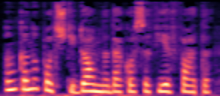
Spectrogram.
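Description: A woman's voice: fairly high pitch, husky, no echo. A woman playing a timid, frail young mother. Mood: timid, plaintive. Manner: soft, plaintive, fearful. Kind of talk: audiobook reading.

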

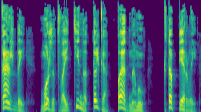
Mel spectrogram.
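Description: A man voicing a sly, scheming male ape who taunts and shouts orders in a storybook reading. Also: on the low side, wildly swooping pitch, a little slow, slightly rough, no room sound, clean studio sound, exaggerated voice. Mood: sneering.

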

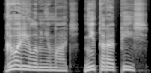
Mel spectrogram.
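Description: A man's voice: on the high side, moderate pace, a little mellow, dry recording, clean studio sound, pitched above the performer's own voice, lightly acted. A man voicing an exasperated mother in her thirties who scolds her son and complains about her husband, in an audiobook. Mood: complaining. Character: harried Soviet-era mother, woman in her thirties.

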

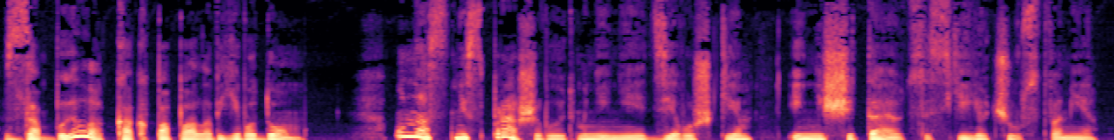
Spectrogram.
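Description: A woman acts out a bitter young wife of twenty-one in an audiobook, sharp and scornful as she hisses orders. The voice sits low and husky, with lively swings in pitch. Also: unhurried, no room sound, clean studio sound, exaggerated voice. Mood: bitter, angry.

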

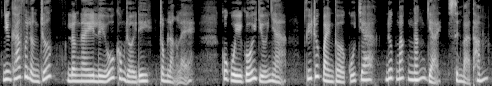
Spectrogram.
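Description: A woman narrating a dramatic story in an emotive, measured way. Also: mid-range voice, lively intonation, dark tone, no echo, clean studio sound.

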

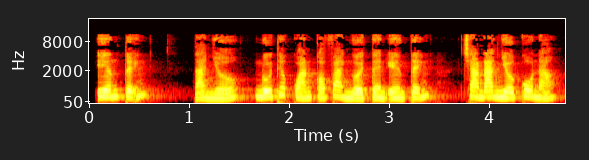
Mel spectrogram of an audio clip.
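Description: A woman's voice: mid-range voice, moderate pace, darkish tone, natural voice. A woman voicing a playful, teasing young wife in an audiobook. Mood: coy. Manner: teasing, mischievous. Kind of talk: audiobook character voice.

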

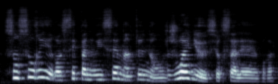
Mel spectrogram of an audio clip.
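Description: A woman narrating a classic novel as an audiobook reader, measured and deliberate. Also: a little high, lively intonation, warm tone. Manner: slow, measured reading. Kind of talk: scripted narration.

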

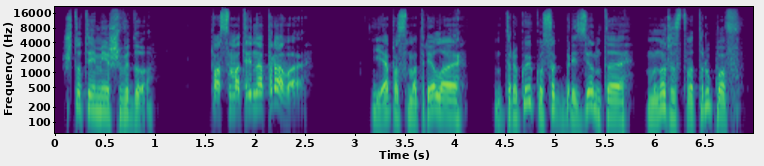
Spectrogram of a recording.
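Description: A man narrating a first-person novel as an audiobook reader, steady and even. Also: medium pitch, no room sound, clean studio sound.

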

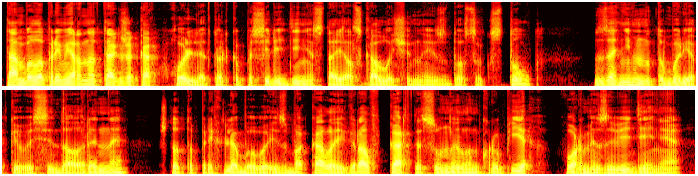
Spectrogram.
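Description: A man narrating a fantasy story in the first person, his voice very deep with a gravelly, creaky texture. His reading is animated, the pitch moving freely as he tells it. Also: normal speed. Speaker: audiobook narrator.

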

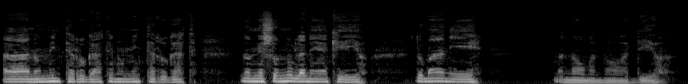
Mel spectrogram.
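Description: A man reading a novel aloud and voicing a weary, brooding nobleman who answers in halting, subdued phrases. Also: mid-range voice, warm tone, husky, natural voice.

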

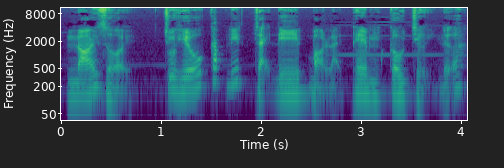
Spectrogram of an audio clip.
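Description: A man telling a scripted ghost story, bringing the villagers' shouts to life as he goes. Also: mid-range voice, brisk, husky. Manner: lively, acts out villagers' shouts.

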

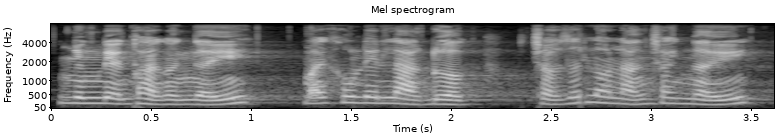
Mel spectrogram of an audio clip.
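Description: A man's voice: sits high, steady tone, fast, voice pushed up, lightly acted. A man voicing a timid, anxious young woman who pleads and apologizes. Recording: muffled reverberant audio, faint music.

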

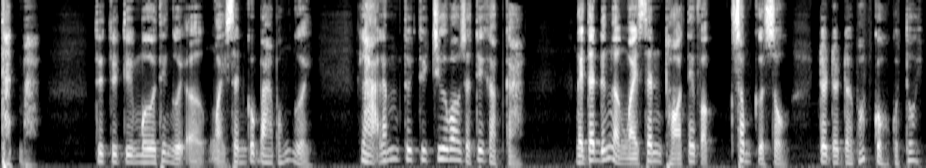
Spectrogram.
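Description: A man voicing a frightened old village wife who stammers in a hushed, hurried voice. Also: medium pitch, sing-song, husky.

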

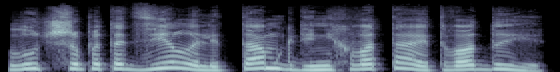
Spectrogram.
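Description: A woman's voice: fairly high pitch, lively intonation, unhurried, no room sound, studio quality. A woman voicing a young heroine who speaks urgently and pleads for her beloved. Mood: defiant.

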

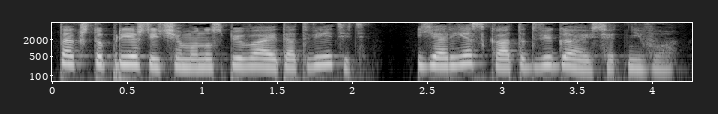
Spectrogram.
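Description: High-voiced woman narrating an audiobook. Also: moderate pace, mellow. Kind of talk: first-person scripted narration.

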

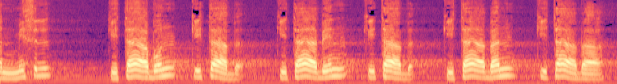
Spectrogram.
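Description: A man reads through the rules of recitation, listing each point in a steady, measured way. His voice is pitched quite high. The recording carries a long reverb tail. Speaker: Quran recitation teacher. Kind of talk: read-aloud lesson on recitation rules.

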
